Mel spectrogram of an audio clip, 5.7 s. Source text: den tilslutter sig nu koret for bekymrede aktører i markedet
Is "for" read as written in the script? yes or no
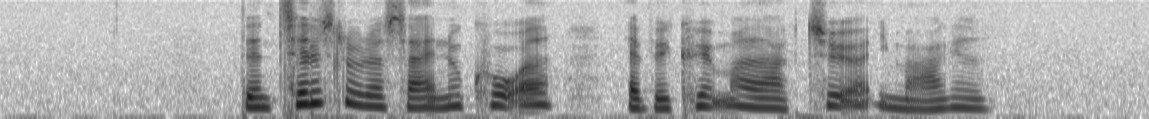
no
